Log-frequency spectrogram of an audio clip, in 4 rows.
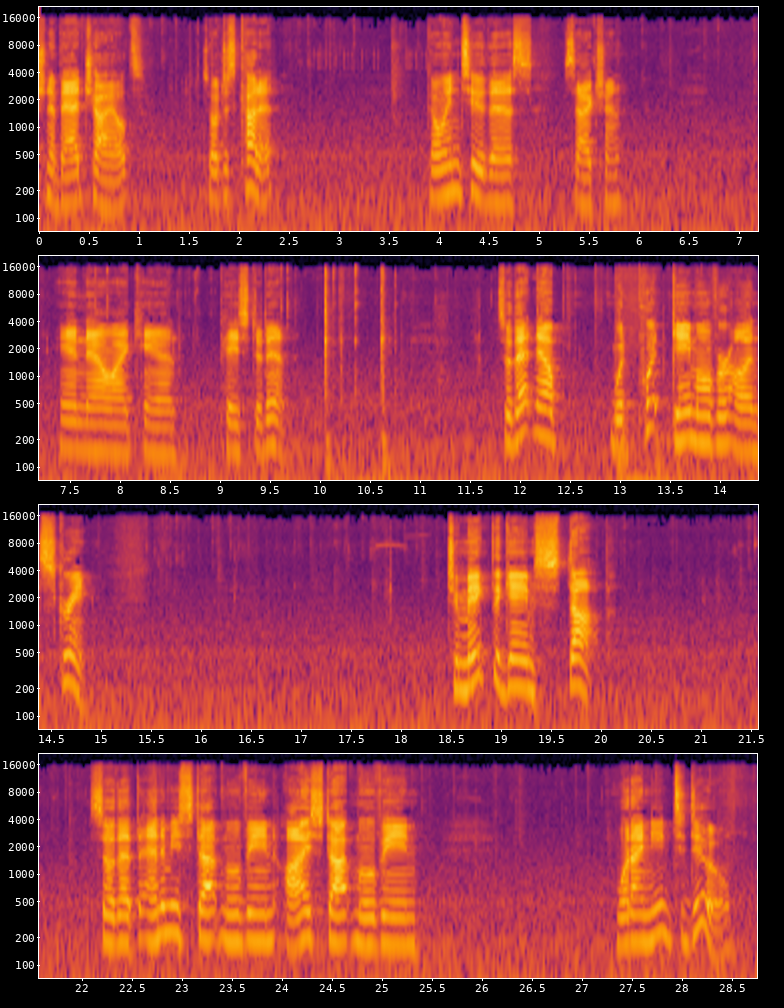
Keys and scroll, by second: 1.8 super+x, 8.4 super+v.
